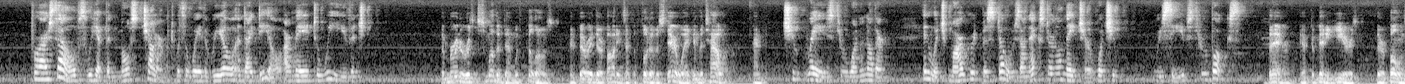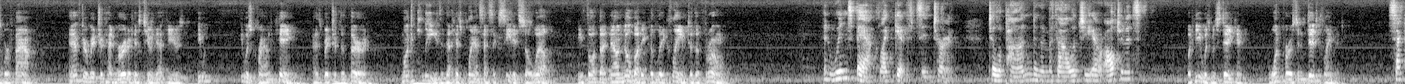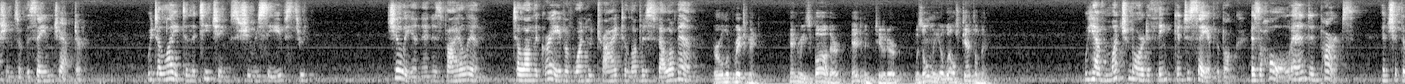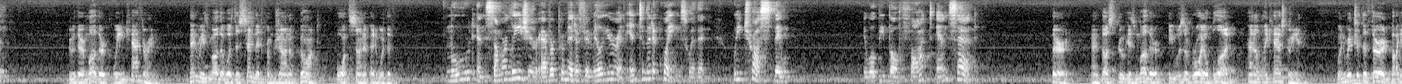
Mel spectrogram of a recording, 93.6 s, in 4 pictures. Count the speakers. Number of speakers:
two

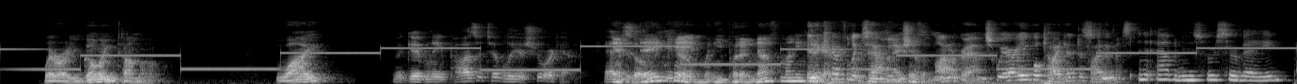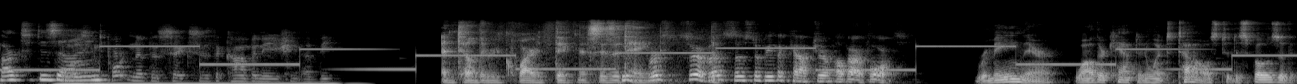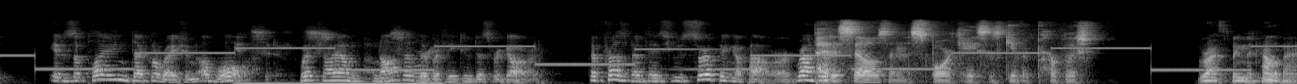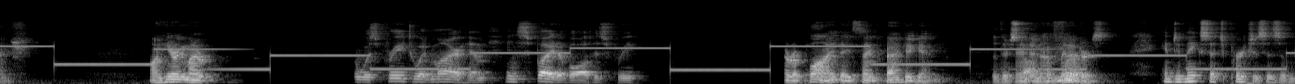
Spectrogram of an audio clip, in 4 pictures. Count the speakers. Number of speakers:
nine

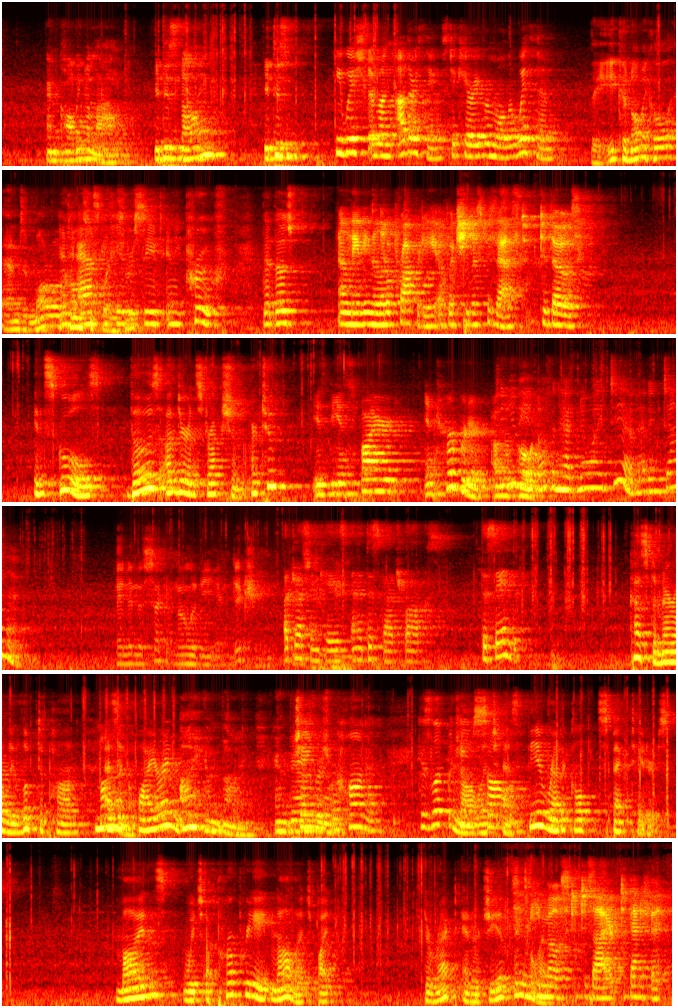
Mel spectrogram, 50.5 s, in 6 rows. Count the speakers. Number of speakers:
ten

